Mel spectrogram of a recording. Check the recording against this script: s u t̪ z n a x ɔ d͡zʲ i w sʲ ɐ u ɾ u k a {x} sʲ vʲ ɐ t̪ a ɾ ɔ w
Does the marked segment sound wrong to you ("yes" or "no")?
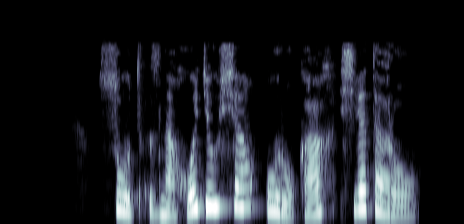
no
